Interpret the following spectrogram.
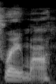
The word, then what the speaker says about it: Ruima: You can find us on Twitter at the Pandaily, ThePandaily, and my personal Twitter account is Rayma. That's spelled Ruima.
